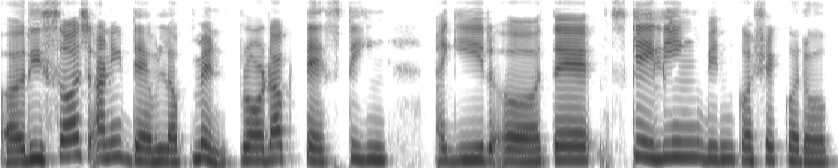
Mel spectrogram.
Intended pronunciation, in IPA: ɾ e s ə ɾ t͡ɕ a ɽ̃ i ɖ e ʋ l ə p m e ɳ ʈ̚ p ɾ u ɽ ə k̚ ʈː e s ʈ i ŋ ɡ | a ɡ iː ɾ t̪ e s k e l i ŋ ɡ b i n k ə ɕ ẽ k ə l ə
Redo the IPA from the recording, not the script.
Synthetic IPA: ɾ i s ə ɾ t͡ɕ a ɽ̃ i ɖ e ʋ l ə p m e ɳ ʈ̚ p ɾ ɔ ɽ ə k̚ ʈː e s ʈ i ŋ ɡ | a ɡ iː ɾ t̪ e s k e l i ŋ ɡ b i n k ə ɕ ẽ k ə ɾ ə

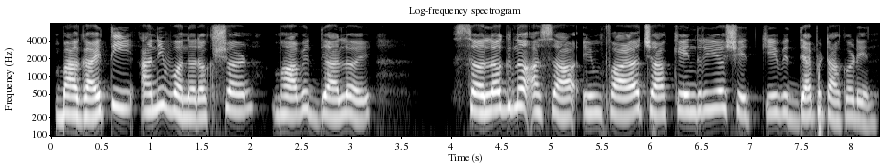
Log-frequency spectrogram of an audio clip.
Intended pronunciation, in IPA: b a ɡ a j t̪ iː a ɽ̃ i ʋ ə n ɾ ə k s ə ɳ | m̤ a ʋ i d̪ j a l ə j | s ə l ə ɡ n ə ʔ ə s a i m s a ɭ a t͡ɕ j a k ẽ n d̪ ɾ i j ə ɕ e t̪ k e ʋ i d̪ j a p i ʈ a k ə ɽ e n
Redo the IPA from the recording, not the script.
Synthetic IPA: b a ɡ a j t̪ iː a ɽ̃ i ʋ ə n ɾ ə k ʂ ə ɳ | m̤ a ʋ i d̪ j a l ə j | s ə l ə ɡ n ə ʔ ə s a i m f a ɭ a t͡ɕ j a k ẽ n d̪ ɾ i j ə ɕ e t̪ k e ʋ i d̪ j a p i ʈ a k ə ɽ e n

